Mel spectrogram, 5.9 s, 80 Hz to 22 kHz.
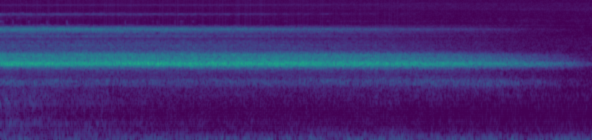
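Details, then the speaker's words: Built turbocharged engine after shutdown, now on 5W-20 oil instead of 20W-50: thin high turbo whistle under a low rumble slowly ramps down over six seconds to a gradual stop, rather than the abrupt stop on thicker oil; normal spool-down. "the spool down seemed like it was a little bit more um the stop was a little bit more subtle than the previous oil it would kind of just like shh and then stop uh this one kind of seemed like you could hear it slowly ramp down and come to a gradual stop rather than such an abrupt stop"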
